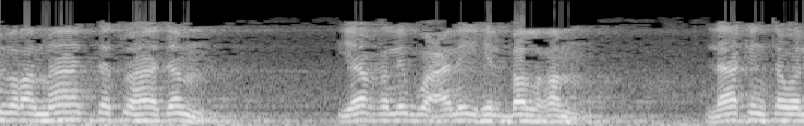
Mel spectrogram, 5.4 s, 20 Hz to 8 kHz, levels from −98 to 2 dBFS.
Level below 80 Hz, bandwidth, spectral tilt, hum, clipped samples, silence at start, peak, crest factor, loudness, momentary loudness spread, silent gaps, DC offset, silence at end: -28 dBFS; 8 kHz; -8.5 dB/octave; none; 0.4%; 0 s; 0 dBFS; 12 dB; -11 LUFS; 17 LU; none; under 0.1%; 0 s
